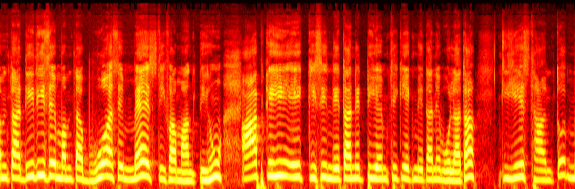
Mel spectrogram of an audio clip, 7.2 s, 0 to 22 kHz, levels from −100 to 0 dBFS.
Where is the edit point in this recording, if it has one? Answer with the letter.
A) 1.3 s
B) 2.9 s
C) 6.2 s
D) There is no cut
B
